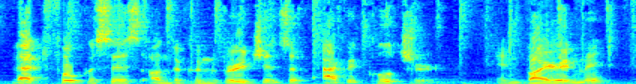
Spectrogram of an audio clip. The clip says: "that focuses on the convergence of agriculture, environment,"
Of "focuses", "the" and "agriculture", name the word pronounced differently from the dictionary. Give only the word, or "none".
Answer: none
